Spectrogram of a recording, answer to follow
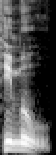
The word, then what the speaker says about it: Temu: It's pronounced Temu.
